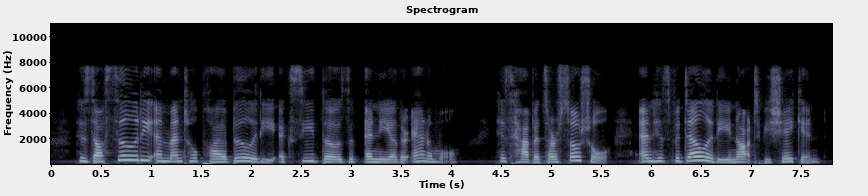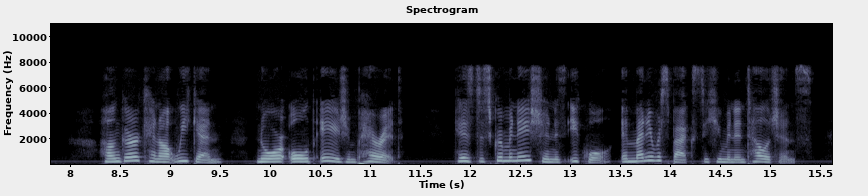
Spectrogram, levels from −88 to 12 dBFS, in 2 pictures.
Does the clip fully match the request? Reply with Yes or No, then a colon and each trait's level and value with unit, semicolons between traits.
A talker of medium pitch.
No: high, 230 Hz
